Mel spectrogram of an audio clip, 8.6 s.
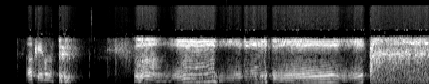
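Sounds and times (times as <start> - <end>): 
speech: 0.5 - 1.6, 2.6 - 6.2
voice imitating a motorbike crash: 2.7 - 8.5.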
